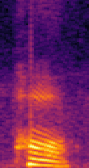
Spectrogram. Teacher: voiceless bilabial plosive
